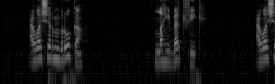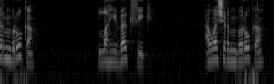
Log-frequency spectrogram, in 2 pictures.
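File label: greeting eid and response, Moroccan Arabic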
